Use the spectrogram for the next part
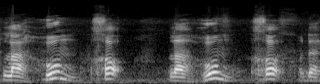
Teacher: izhar jelas tidak ada guna tidak ada dengung Tidak ada pantulan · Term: izhar syafawi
